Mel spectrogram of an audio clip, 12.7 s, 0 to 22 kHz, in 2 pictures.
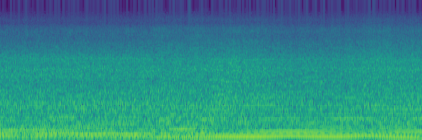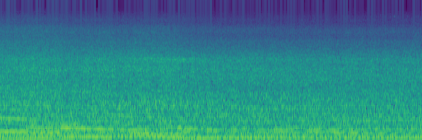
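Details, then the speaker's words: Hustler Raptor SD 54" zero-turn mower with Kohler engine at about 100 hours, cold start after a couple of days unused. Steady beat, revs rise then settle to an even idle. It runs clean and normal. "this is uh from a cold start and i haven't started it in about a couple of days since i mowed last"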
